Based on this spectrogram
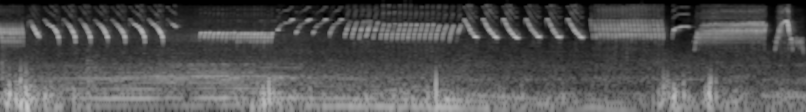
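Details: Canary song made of quick sweeping whistled notes in series, a steady buzzing roll, then bright repeated chips and short rattles, each tour lasting one to two seconds over a soft low background hum.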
